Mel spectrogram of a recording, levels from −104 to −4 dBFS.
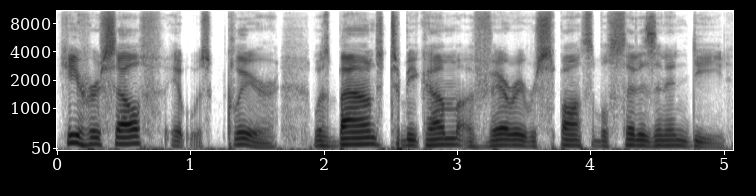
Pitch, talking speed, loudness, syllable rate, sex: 120 Hz, 165 wpm, -18 LUFS, 5.3 syllables/s, male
